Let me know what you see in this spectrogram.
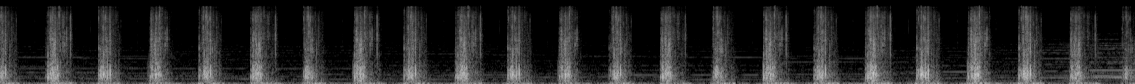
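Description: Heavy boots marching in step, an even cadence of about two thudding, crunching steps a second, over faint music.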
